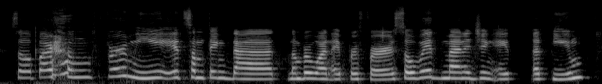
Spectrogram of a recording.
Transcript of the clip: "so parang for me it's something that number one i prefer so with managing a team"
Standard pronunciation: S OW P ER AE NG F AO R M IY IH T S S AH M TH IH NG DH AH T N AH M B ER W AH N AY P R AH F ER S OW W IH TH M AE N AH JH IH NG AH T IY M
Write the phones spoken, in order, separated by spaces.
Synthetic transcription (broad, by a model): S OW P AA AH NG F AO R M IY IH T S S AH M T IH NG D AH T N AH M B ER W AH N AY P R AH F ER S OW W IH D M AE N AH JH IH NG AH T IY M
